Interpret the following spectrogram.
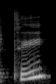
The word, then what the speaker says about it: ты: When you need to say "you are drinking" in Russian we say ТЫ ПЬЁШЬ /têê p'yosh/ where ТЫ /têê/ is "you" and ПЬЁШЬ /p'yosh/ is "are drinking";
